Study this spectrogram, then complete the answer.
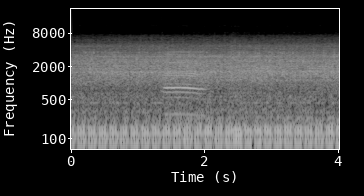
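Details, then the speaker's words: Mitsubishi Galant 4G63 EFI engine: a lumpy, uneven idle with a stumbling low beat; a misfire from a dead cylinder number four, found by pulling plug wires one at a time, with the number four spark plug suspected. "Patay yung number four. Yung number four na spark plug kundi so malalaman natin yan kapagka pinagsabay natin."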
